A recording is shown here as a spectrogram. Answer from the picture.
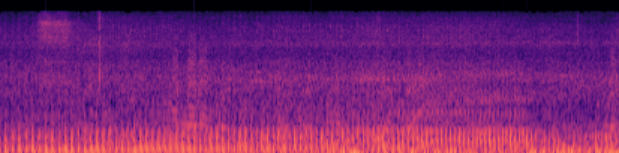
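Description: Motorcycle engine running at steady revs under way, heard from the rider's seat. The steady engine note breaks off and changes about three and a half seconds in.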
